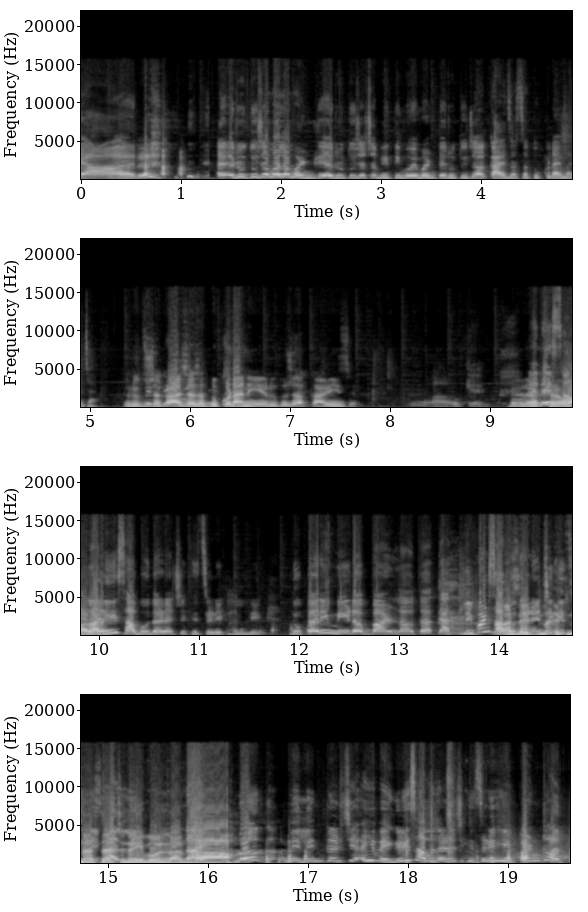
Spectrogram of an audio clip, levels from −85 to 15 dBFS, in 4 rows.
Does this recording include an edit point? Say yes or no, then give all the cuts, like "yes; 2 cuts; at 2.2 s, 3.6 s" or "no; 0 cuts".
yes; 2 cuts; at 1.2 s, 9.1 s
